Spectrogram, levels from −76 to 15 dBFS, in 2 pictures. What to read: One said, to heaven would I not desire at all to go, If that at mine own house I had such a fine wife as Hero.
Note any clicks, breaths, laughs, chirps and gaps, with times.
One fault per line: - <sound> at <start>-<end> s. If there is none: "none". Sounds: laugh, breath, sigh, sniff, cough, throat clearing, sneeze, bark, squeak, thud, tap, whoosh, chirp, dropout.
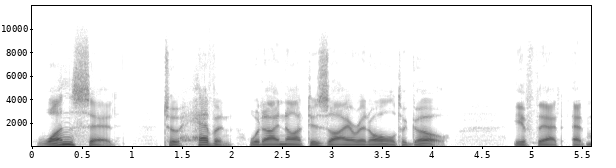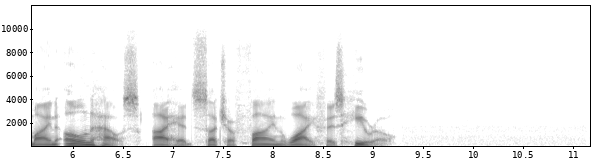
none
